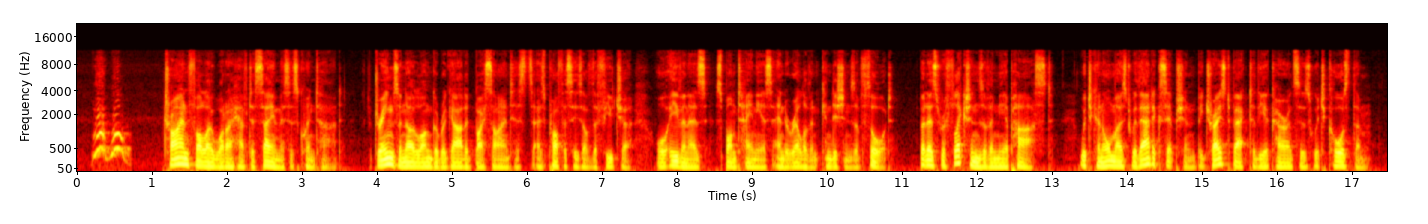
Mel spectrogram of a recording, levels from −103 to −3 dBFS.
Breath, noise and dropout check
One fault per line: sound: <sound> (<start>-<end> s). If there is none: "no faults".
sound: bark (0.2-0.8 s)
